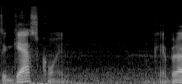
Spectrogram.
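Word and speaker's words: Gascoigne: weapon any encounter becomes brawl gory fanto says pronounced a gascoin okay but I like citizen Kang saying guacamole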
